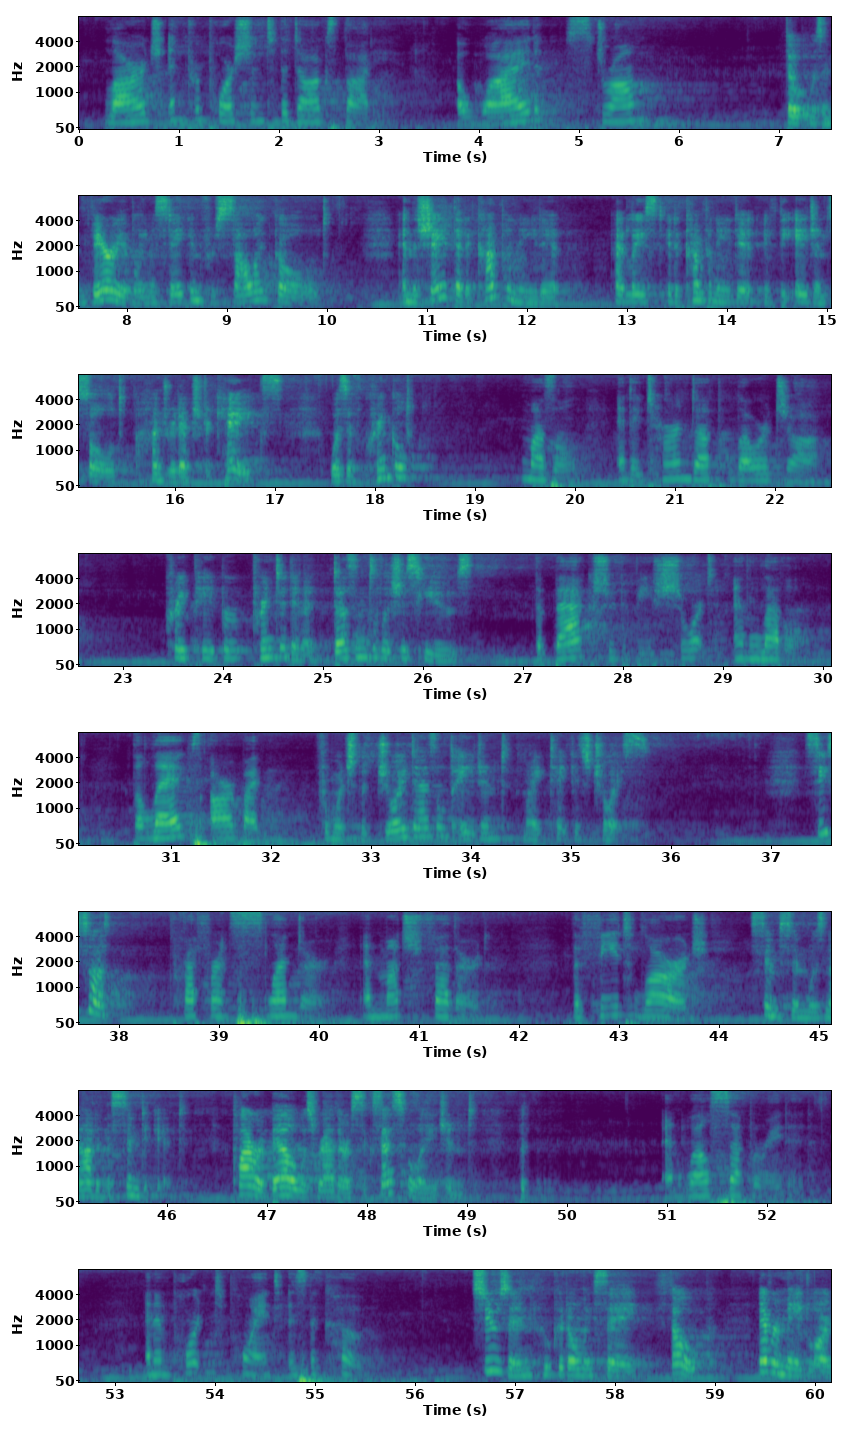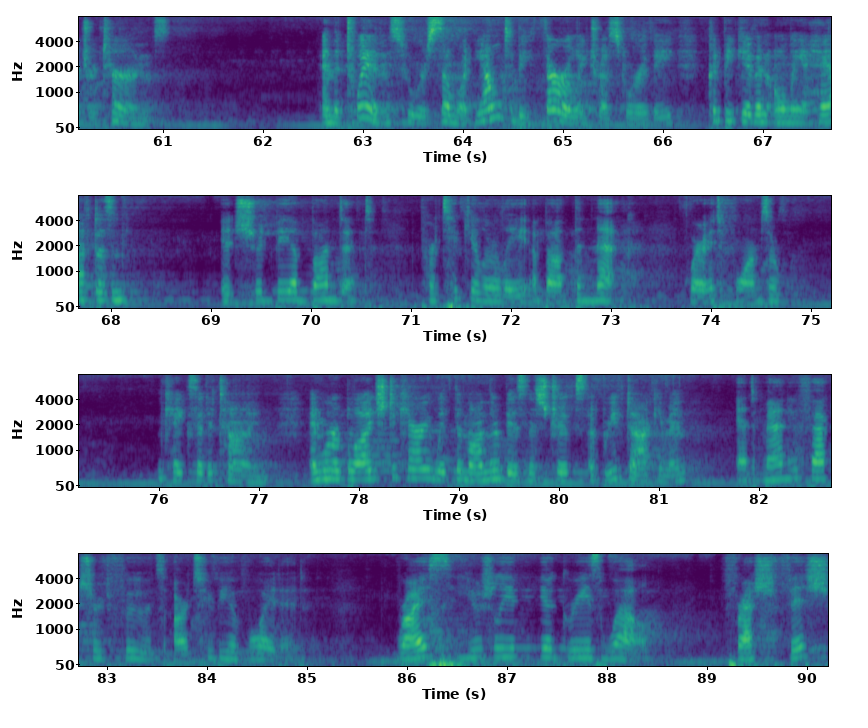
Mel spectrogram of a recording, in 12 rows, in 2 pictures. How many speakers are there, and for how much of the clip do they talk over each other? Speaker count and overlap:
two, no overlap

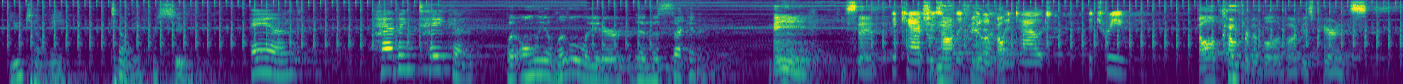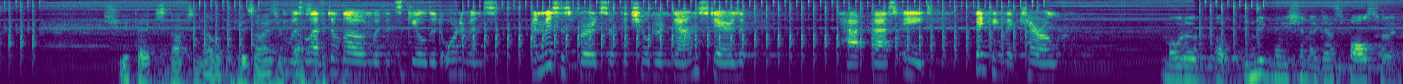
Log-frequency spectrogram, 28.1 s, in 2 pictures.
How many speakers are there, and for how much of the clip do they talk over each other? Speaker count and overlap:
five, about 6%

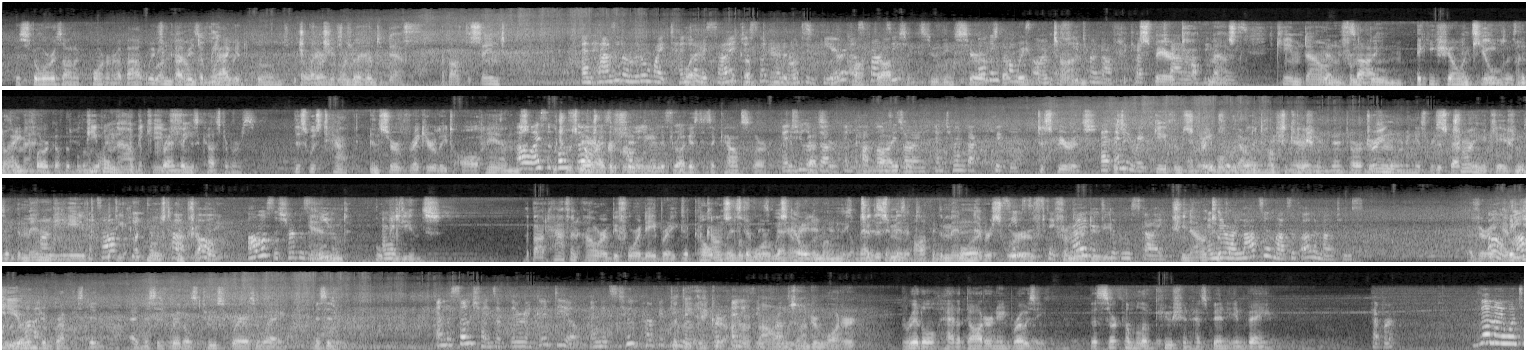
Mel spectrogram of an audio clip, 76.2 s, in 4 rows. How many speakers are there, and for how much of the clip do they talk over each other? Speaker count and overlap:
three, about 48%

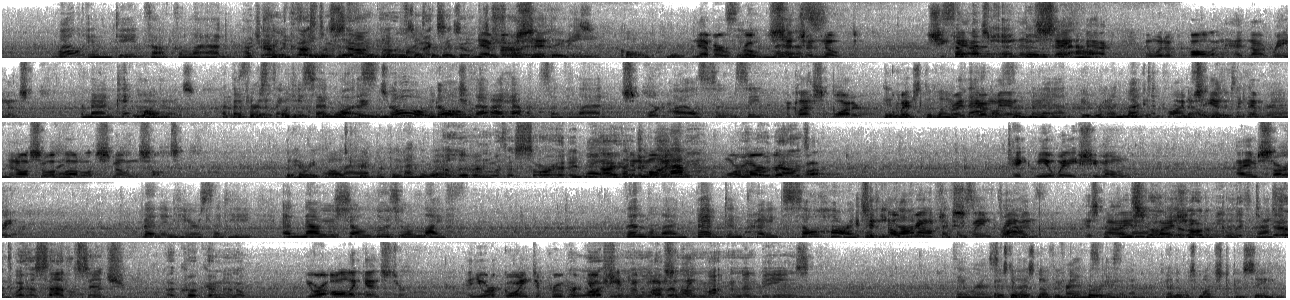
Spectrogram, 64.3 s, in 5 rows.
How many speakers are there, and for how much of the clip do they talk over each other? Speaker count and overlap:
four, about 47%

